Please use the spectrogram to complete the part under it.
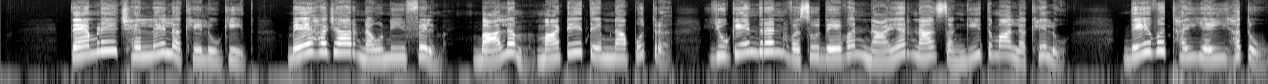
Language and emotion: Gujarati, neutral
